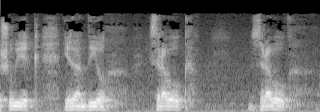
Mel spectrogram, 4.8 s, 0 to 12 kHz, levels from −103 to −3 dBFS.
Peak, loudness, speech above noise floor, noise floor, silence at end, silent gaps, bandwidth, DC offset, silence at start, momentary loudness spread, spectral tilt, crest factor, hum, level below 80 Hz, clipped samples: 0 dBFS; -14 LUFS; 26 dB; -39 dBFS; 0 s; none; 7.8 kHz; under 0.1%; 0 s; 19 LU; -6.5 dB/octave; 14 dB; none; -40 dBFS; under 0.1%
